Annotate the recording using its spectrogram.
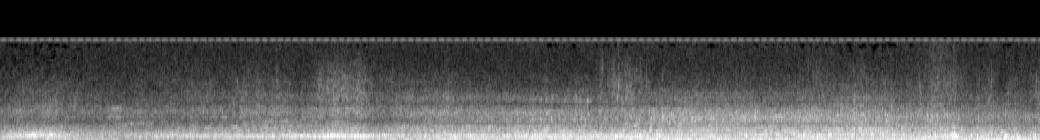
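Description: An engine's low drone, most likely a passing motor vehicle, steady in pitch and growing gradually louder.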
